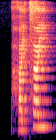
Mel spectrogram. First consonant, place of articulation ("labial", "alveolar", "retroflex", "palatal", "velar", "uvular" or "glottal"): glottal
